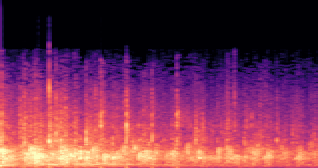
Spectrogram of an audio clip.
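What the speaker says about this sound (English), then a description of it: "Clap yourself again." Seated school audience at a symposium claps together, a loud, dense burst of applause with a few sharper individual claps, easing slightly toward the end.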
